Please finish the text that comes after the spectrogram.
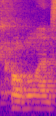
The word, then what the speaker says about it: Coblentz: I met Glenn, I think it's Koblenz, this is how you pronounce it, who works for Weaver Tool Gear.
